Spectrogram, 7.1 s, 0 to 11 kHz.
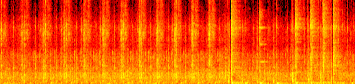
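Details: Restored old S1100 single-cylinder diesel retested without oil priming: even steady thump with clean firing beat, no knock or rattle; running normally, rough gear set kept in use for now.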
